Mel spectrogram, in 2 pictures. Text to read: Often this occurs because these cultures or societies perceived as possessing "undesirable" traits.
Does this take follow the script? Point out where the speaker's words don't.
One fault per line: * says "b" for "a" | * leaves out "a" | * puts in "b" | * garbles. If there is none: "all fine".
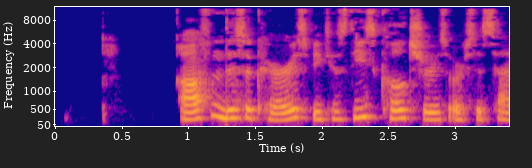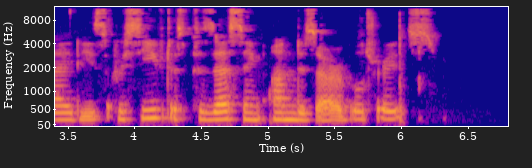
all fine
